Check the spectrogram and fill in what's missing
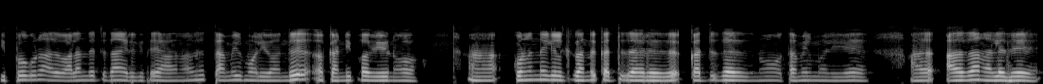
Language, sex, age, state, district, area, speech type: Tamil, male, 18-30, Tamil Nadu, Krishnagiri, rural, spontaneous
